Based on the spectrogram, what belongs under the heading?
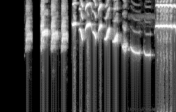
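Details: Golden-bellied gerygone, wild-caught male and female, singing a loud tutor recording. Four buzzy high notes come first, then a jumble of quick whistles sliding downward, then a rapid high trill.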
